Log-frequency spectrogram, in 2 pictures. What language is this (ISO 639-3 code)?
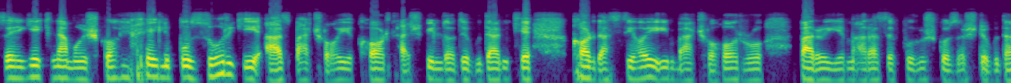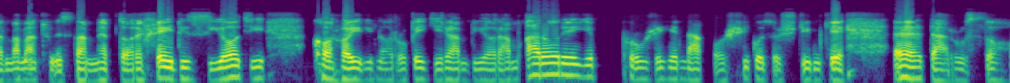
fas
